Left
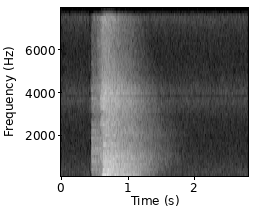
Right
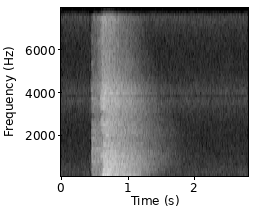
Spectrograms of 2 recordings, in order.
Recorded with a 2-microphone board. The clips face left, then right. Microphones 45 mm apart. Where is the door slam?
10° left (ahead or behind), 1.2 m.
